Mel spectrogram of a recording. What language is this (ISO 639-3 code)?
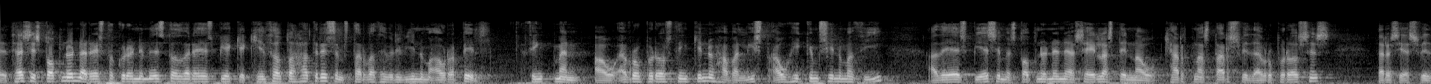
isl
